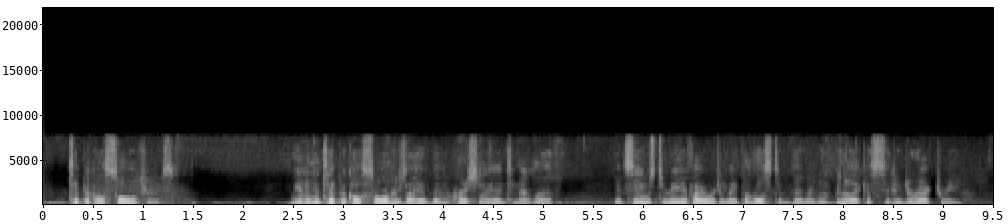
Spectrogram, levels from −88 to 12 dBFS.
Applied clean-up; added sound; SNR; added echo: neural mask model Resemble Enhance denoiser.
